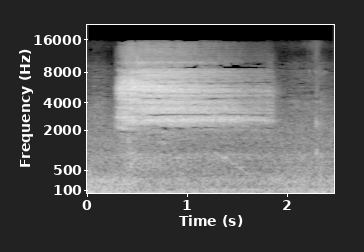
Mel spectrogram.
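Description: A man's drawn-out hissing 'sss' made with the mouth, imitating the sizzle of hot tempering being poured over the dish. It lasts about a second and a half and fades away.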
